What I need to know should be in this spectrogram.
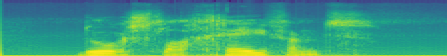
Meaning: decisive, conclusive
- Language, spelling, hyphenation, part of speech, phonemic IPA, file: Dutch, doorslaggevend, door‧slag‧ge‧vend, adjective, /ˌdoːr.slɑ(x)ˈɣeː.əvnt/, Nl-doorslaggevend.ogg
